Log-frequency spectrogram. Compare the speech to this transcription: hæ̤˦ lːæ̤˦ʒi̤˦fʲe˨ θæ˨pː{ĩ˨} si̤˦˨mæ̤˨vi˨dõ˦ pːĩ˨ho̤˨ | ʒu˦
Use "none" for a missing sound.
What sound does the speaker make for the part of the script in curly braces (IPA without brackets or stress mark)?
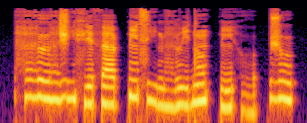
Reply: ĩ˦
